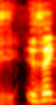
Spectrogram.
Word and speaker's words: RWBY: I caught up and watched all of Ruby, the Rooster Teeth animated series. Oh, okay. RWBY. I think it's pronounced Ruby. It is Yeah, pronounced it is. Ruby.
